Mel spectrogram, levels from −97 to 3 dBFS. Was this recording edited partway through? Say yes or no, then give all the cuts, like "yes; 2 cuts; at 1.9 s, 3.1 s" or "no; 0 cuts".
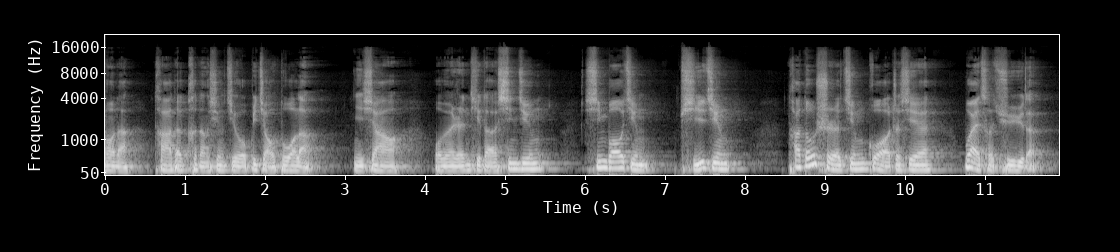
no; 0 cuts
